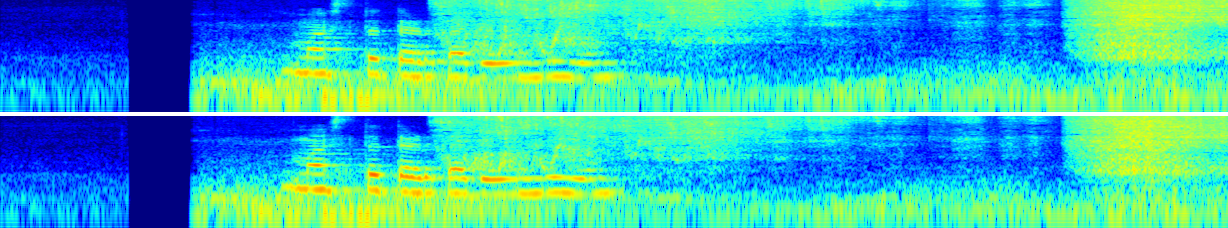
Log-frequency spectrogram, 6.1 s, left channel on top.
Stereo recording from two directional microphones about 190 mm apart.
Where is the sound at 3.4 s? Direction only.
Centre (ahead or behind).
